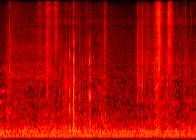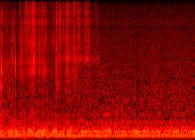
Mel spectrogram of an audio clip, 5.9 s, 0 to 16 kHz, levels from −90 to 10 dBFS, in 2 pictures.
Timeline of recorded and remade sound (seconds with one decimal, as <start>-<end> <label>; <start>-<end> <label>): 0.0-0.7 recorded; 0.7-1.3 remade; 1.3-2.1 recorded; 2.1-4.1 remade; 4.1-5.9 recorded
